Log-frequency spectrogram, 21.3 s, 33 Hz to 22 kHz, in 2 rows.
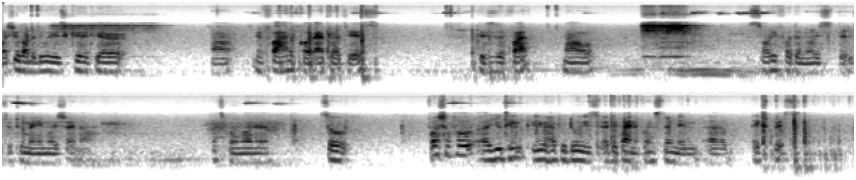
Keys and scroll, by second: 6.0 ctrl+s.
